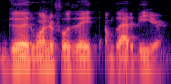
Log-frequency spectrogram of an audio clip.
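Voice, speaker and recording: A man's voice: lowish voice, level tone, a little fast, highs cut off. A man in his thirties from Miami with an American accent, talking as an interview guest and explaining things earnestly, step by step, in casual language. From Miami, United States. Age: 30s.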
